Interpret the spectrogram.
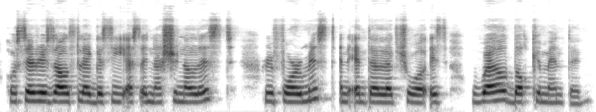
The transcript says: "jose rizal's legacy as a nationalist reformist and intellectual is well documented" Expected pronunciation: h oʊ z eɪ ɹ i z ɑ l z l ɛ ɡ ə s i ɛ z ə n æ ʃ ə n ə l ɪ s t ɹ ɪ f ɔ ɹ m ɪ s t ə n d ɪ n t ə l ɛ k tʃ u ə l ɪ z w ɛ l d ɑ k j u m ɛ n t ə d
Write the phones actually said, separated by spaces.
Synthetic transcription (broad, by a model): h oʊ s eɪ ɹ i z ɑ l s l ɛ ɡ ə s i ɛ s ə n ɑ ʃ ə n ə l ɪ s t ɹ ɪ f ɔ ɹ m ɪ s t ə n d ɪ n t ə l ɛ k tʃ u ə l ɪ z w ɛ l d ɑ k j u m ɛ n t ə d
